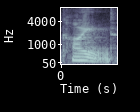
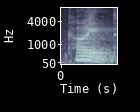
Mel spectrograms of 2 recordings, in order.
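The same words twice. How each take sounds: The two takes are said the same way.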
